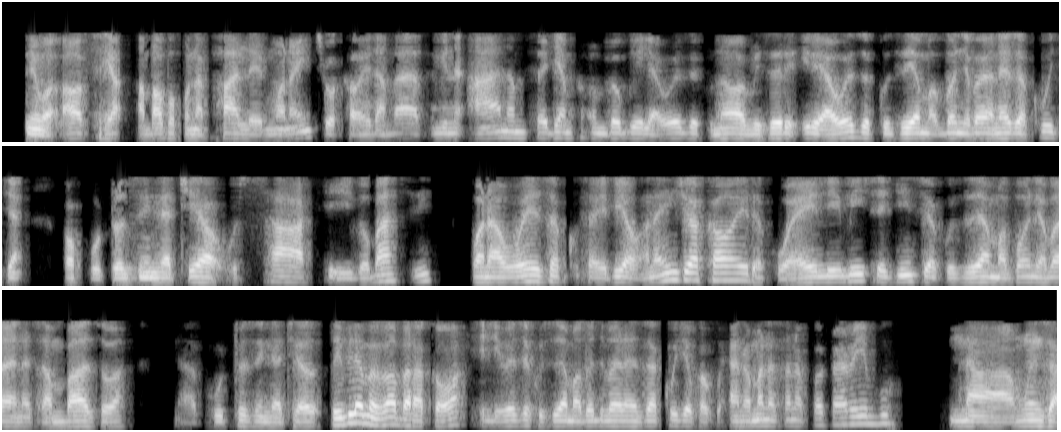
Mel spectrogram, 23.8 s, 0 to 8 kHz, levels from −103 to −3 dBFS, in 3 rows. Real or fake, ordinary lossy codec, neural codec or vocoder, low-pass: fake; AAC, 16 kbps; codec, 16 kHz, 1 kbps, X-Codec, WavLM features, trained on Multilingual LibriSpeech; 7.2 kHz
